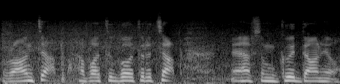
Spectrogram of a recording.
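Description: A fairly quick pace, a dry sound with no echo and noticeable background noise. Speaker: mountain biker vlogger. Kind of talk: casual vlog chat. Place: forest. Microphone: phone near.

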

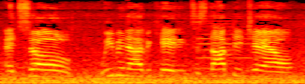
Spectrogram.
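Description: With music playing in the background, a man speaks. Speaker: city council member. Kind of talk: rally speech. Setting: outdoor rally. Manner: earnest, emphatic; declarative, rallying the crowd. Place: street. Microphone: camera far.

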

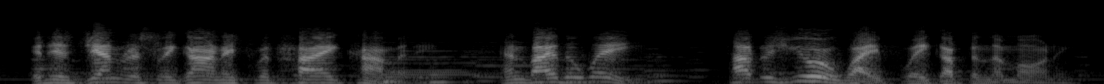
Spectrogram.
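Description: The speech moves at a very fast pace while faint music plays in the background. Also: man. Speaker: trailer narrator. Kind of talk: dramatic trailer narration. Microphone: old recording.

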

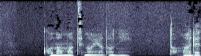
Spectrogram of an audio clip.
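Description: A woman speaks at a very slow pace in monotone, flat intonation, with a dry sound and no echo. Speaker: storyteller. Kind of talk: soft story reading, ASMR. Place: home room. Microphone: handheld.

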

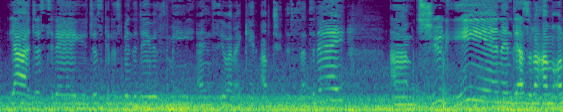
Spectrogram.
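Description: A woman at a fairly slow pace, dry with no echo, against loud background noise. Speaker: vlogger. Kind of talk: casual vlog chat. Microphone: phone near.

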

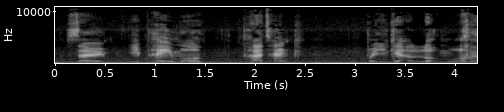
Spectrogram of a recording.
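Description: A man speaks over loud background noise, his voice dry with no echo. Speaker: car vlogger. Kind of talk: casual vlog chat. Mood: cheerful, laughing. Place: car. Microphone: camera far.

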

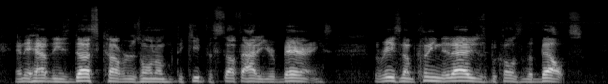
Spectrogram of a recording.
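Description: A man with fairly even intonation, dry sound with no echo and a quiet background. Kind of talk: tutorial. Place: open country. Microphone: phone near.

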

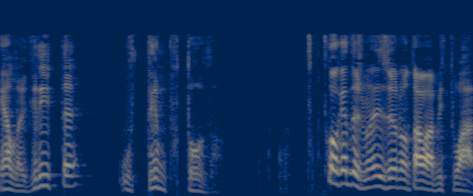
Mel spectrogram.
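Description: Against a quiet background, a man with a high pitch and a European Portuguese accent talks at a fairly quick pace with very wide pitch swings. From Portugal. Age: 40s. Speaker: business consultant; leadership coach. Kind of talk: talking-head lecture. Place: office. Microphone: lapel.

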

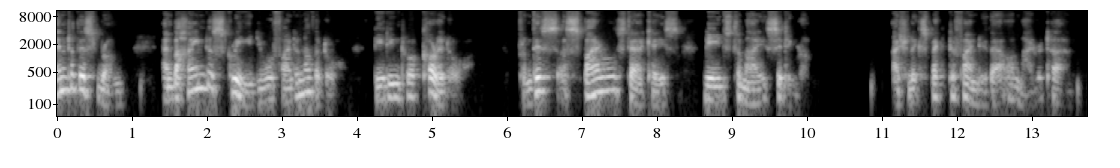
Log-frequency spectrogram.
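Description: A man's put-on character voice, medium in pitch with big pitch swings, slightly mellow in tone with a husky, rough edge, at a fairly slow pace

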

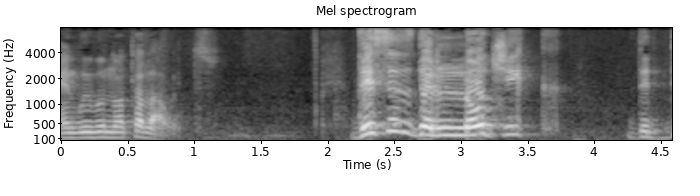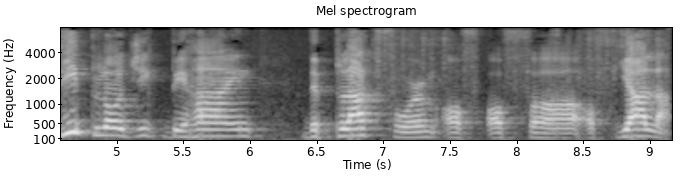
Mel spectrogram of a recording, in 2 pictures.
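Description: Very slow and full of long, frequent pauses, a man's high-pitched speech has lively intonation and big swings in loudness. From Israel. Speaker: negotiator; panelist. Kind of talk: panel talk. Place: classroom. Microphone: lapel.

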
